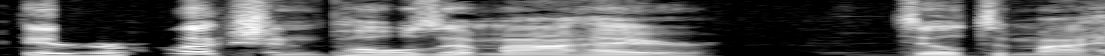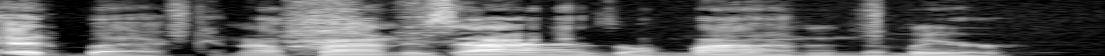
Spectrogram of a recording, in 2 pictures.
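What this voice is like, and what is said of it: Put-on Southern accent, pretty good. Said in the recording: “Clearly, this is written by a southerner ... you're pretty good at the accent”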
